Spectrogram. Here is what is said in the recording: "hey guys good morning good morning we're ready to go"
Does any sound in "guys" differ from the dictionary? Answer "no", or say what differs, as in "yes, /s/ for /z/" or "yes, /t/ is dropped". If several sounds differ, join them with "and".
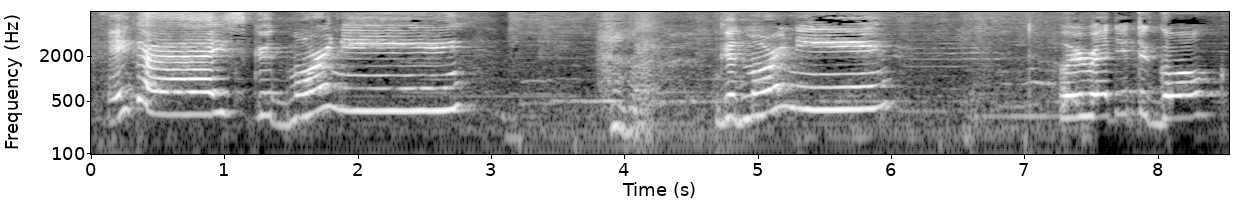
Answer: yes, /s/ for /z/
